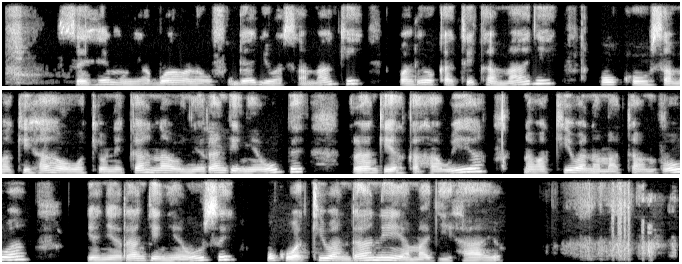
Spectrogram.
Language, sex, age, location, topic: Swahili, female, 50+, Dar es Salaam, agriculture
